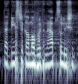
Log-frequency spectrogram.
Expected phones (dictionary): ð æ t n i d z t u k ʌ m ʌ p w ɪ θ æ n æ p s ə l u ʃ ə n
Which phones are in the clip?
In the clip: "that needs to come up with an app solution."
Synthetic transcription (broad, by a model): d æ t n i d s t u k ʌ m ʌ p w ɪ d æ n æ b s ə l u ʃ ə n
